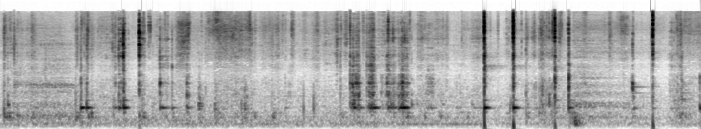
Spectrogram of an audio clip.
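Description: Small clicks, taps and rubbing as a rubber coolant hose is handled and worked onto a metal thermostat housing by hand, with a few sharp clicks in the second half.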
